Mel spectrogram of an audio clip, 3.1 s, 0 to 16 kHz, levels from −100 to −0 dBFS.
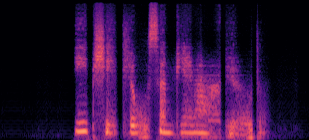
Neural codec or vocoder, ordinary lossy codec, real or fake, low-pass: codec, 44.1 kHz, 0.9 kbps, DAC; none; fake; 14.4 kHz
